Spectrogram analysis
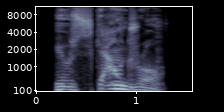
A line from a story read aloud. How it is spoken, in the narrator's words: said Legrand, hissing out the syllables from between his clenched teeth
